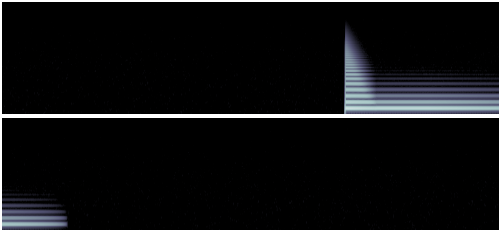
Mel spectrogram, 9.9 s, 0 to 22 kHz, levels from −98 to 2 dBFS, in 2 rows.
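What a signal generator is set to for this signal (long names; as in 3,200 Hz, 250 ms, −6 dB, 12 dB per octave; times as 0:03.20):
subtractive voice saw A3 24 dB per octave, low-pass 360 Hz, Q 0.87, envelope 3.5 octaves, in 0.31 s, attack 1.8 ms, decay 0.29 s, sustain −6 dB, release 1.35 s, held 0.84 s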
